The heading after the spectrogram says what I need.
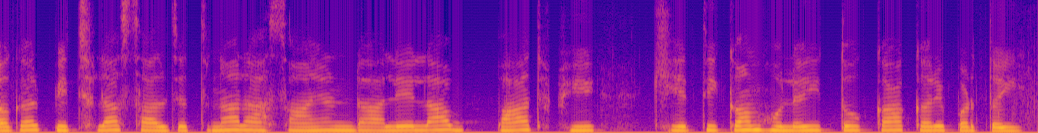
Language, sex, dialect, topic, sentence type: Magahi, female, Central/Standard, agriculture, question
